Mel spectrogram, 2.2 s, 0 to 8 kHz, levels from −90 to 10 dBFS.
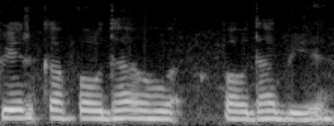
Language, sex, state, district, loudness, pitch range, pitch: Hindi, male, Uttar Pradesh, Budaun, -16 LUFS, 175-195 Hz, 185 Hz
